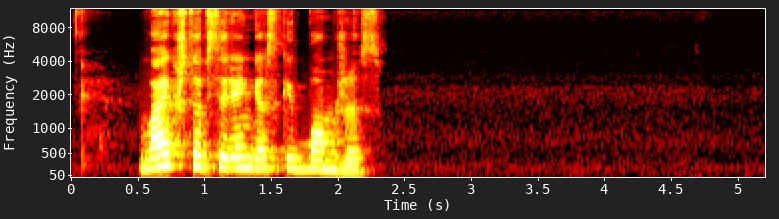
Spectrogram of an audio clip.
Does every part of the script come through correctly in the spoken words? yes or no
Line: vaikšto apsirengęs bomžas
no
